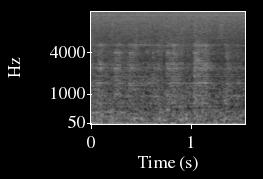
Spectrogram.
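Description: A KRL commuter train at midnight rumbles heavily on old rails in the distance, a low, grinding, continuous roll with faint metallic scraping and no talk.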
